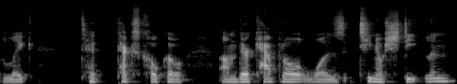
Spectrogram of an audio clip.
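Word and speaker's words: Tenochtitlan: texcoco their capital was tino shtitlin i've also heard it pronounced tenochiklan which i think is more closer to the nahuwato the language that the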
